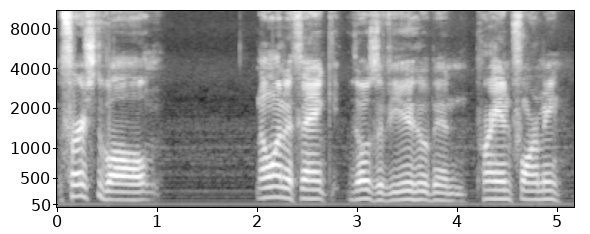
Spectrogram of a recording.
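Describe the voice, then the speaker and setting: Slow, hoarse man. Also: medium pitch, fairly even intonation, warm tone, no room sound. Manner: halting, repeats words, slow and earnest. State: hoarse, getting a cold. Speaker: channel host. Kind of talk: casual vlog update.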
